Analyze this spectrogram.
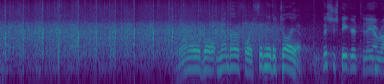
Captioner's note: applause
